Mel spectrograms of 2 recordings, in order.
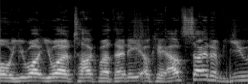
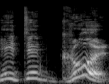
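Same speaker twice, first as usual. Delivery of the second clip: genuinely astonished, surprised, pitched-up tone; 6 semitones higher than usual. Praising a teammate who didn't die in the game, surprised. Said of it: "you sound surprised".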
